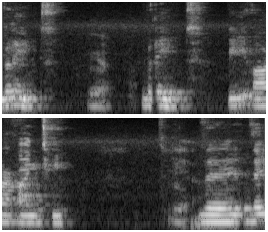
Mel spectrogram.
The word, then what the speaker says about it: brit: Bris is the Yiddish way of saying Brit.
